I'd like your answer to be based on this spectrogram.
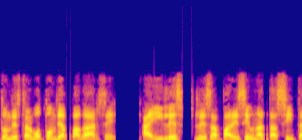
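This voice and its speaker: A man talks in a high voice. His pace is moderate. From Mexico, Veracruz state. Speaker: rideshare driver. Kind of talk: casual interview chat.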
